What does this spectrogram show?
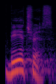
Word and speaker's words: Beatrice: I'm sorry, I'm mispronouncing. I can't quite make out your first name. Beatrice. Beatrice.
